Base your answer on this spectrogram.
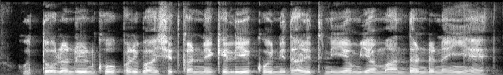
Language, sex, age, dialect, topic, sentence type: Hindi, male, 36-40, Awadhi Bundeli, banking, statement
